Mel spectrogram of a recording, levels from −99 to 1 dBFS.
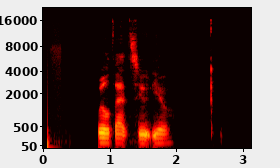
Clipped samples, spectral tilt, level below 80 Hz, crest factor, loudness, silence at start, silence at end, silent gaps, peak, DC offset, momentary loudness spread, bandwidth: under 0.1%; -5 dB/octave; -72 dBFS; 20 dB; -41 LUFS; 0.8 s; 1.25 s; none; -24 dBFS; under 0.1%; 18 LU; 16 kHz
